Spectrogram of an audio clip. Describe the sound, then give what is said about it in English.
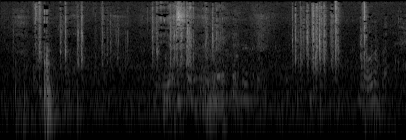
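Keys clatter on a computer keyboard in scattered bursts of typing, with an Enter key pressed along the way and a harder strike standing out early on, while voices talk softly alongside. “Yeah, just type roller, but there you go. Just hit enter.”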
